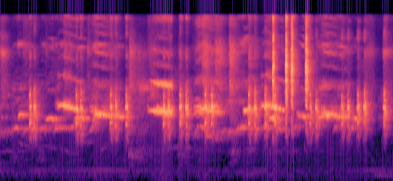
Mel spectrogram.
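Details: White-rumped shama song intended to provoke other birds to sing: clear slurred whistles and harsh chattering notes alternating in short phrases, over a faint low hum.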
